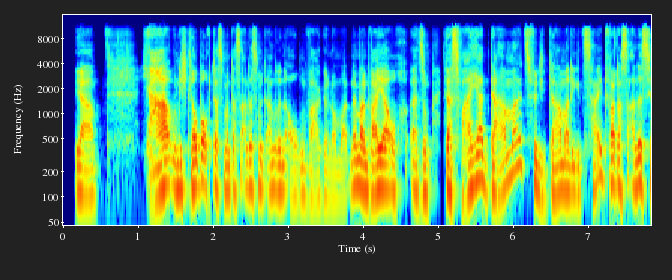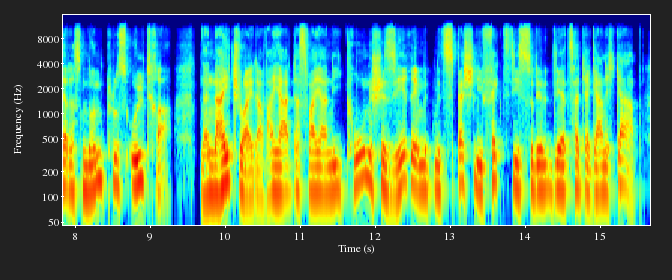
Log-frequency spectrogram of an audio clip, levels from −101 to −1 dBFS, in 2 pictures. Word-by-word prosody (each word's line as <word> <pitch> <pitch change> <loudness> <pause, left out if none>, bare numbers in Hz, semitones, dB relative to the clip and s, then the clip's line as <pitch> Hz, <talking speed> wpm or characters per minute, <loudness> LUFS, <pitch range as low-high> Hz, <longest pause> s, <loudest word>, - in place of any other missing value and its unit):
Ja, 110 -2 -2 0.6
ja, 125 +4 +5
und 135 -3 -1
ich 120 -1 -2
glaube 130 +3 +3
auch, 145 - -2
dass - - -2
man 120 - -3
das 125 0 -6
alles 130 +1 -4
mit 130 -1 -5
anderen 120 0 -4
Augen 105 +1 -9
wahrgenommen 95 -1 -9
hat, 95 - -11
ne? 135 - -2
Man 125 -4 +2
war 115 - +3
ja 130 -1 +6
auch 115 - -5
also, 115 -1 -4 0.2
das 130 0 +2
war 125 - -2
ja 165 +5 +3
damals 165 - -2
für 135 - -2
die 100 -4 -7
damalige 115 +1 -2
Zeit 180 +9 -5
war 145 - +4
das 135 -2 -2
alles 140 +2 0
ja 135 - +2
das 125 0 -3
Nonplusultra, 145 +3 +1 0.4
ne? 105 0 -1
„Knight 130 +7 +5
Rider“ 100 -1 +1
war 110 - -2
ja 115 0 +2
das 120 0 -4
war 115 0 +2
ja 110 -1 0
'ne 115 +2 +1
ikonische 140 +4 +1
Serie 130 +6 +1
mit 120 0 -1
mit 120 -1 -1
Special 145 +1 +1
Effects, 155 +6 -3
die 135 - 0
es 120 -1 0
zu 125 - 0
de 120 0 +3
der 120 0 +2
Zeit 125 0 -2
ja 115 - +1
gar 110 +1 -1
nicht 120 +2 -4
gab. 140 -2 -3
125 Hz, 230 wpm, -24 LUFS, 115-135 Hz, 0.6 s, ja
